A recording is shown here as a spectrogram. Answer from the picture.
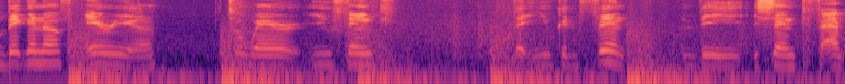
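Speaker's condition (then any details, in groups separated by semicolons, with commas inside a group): Cerebral palsy, mild; speech sometimes affected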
